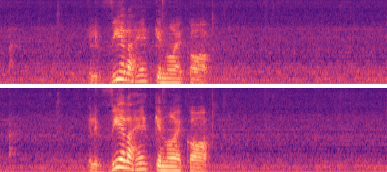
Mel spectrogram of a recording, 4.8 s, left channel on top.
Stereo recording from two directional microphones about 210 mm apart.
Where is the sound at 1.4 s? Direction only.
40° right (ahead or behind).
